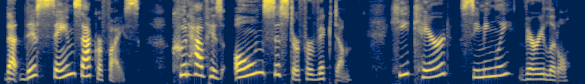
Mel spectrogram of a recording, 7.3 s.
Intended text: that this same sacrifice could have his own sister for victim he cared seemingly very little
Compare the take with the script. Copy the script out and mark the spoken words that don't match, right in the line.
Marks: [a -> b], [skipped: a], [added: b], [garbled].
that this same sacrifice could have his own sister for victim he cared seemingly very little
